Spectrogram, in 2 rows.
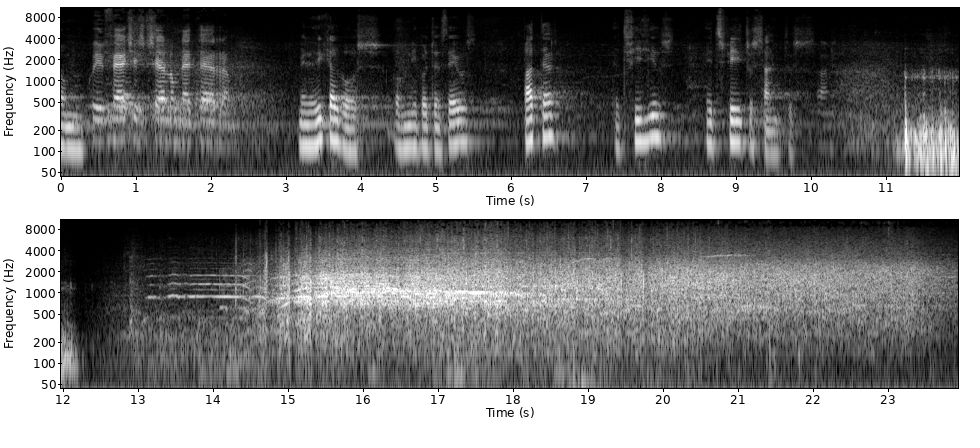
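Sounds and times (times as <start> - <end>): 
speech: 0.0 - 2.5, 3.2 - 5.6, 6.2 - 6.8, 7.4 - 10.0
large audience applauding: 14.1 - 23.9.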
